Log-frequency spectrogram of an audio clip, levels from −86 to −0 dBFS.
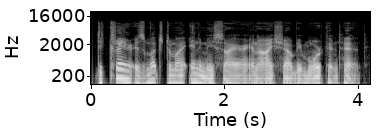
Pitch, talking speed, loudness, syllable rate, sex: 95 Hz, 185 wpm, -19 LUFS, 4.5 syllables/s, male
